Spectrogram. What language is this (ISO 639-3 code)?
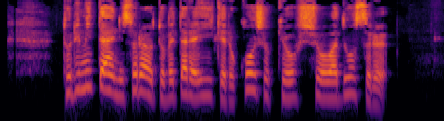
jpn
